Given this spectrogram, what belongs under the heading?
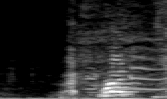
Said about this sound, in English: Bless you. What's going on? I'm like allergic to something in here. It's all dusty.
